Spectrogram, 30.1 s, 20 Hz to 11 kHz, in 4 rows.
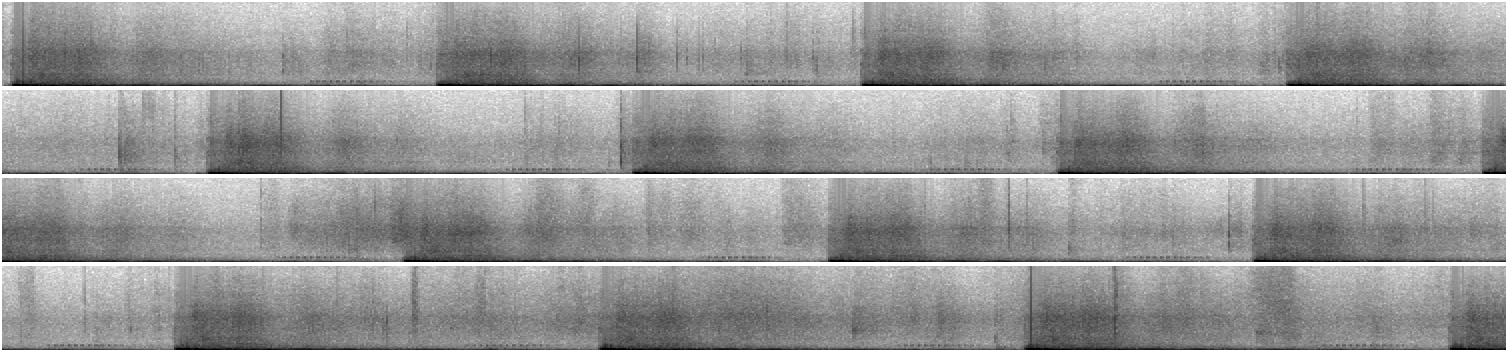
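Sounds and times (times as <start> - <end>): deep low-pitched hits: 0.0 - 30.0.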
